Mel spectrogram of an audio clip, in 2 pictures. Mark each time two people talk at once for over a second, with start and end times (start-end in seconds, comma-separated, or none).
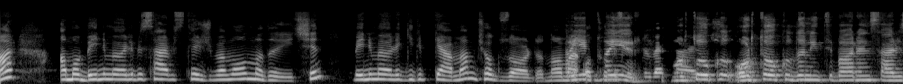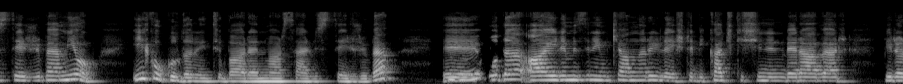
5.6-7.3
